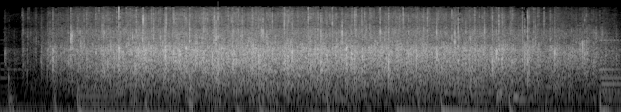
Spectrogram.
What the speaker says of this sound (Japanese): 拍手喝采が沸き起こった。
